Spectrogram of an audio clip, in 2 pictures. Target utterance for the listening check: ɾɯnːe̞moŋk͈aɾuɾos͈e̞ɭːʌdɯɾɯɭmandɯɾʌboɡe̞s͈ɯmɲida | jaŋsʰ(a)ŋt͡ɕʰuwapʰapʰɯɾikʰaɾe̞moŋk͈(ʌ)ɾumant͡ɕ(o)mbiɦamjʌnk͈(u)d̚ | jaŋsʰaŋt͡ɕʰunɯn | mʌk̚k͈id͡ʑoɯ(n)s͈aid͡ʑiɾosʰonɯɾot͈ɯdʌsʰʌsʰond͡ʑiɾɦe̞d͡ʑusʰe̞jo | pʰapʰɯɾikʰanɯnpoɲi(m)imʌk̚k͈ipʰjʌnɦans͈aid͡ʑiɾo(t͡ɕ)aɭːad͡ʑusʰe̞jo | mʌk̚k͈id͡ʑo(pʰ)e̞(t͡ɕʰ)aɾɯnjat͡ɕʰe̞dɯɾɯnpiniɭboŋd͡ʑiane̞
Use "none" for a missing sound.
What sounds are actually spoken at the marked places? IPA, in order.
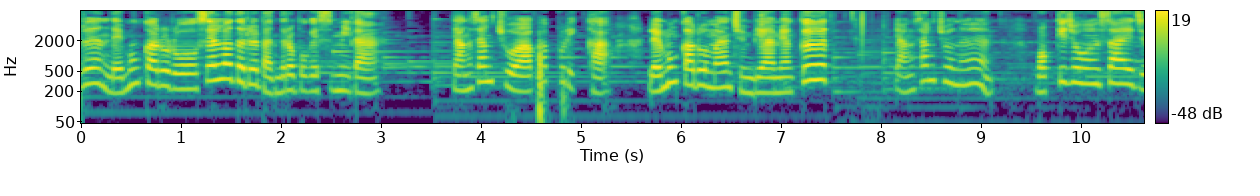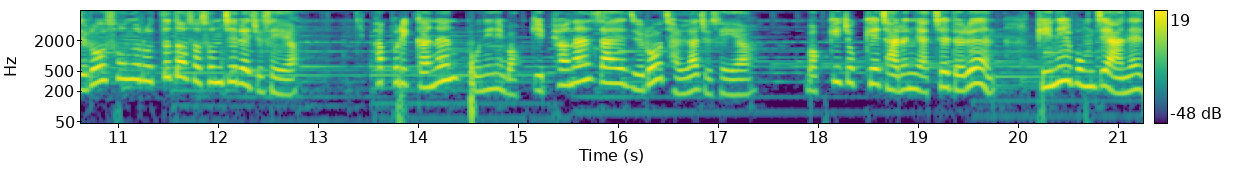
a, a, u, ɯ, n, ɲ, t͡ɕ, kʰ, t͡ɕ

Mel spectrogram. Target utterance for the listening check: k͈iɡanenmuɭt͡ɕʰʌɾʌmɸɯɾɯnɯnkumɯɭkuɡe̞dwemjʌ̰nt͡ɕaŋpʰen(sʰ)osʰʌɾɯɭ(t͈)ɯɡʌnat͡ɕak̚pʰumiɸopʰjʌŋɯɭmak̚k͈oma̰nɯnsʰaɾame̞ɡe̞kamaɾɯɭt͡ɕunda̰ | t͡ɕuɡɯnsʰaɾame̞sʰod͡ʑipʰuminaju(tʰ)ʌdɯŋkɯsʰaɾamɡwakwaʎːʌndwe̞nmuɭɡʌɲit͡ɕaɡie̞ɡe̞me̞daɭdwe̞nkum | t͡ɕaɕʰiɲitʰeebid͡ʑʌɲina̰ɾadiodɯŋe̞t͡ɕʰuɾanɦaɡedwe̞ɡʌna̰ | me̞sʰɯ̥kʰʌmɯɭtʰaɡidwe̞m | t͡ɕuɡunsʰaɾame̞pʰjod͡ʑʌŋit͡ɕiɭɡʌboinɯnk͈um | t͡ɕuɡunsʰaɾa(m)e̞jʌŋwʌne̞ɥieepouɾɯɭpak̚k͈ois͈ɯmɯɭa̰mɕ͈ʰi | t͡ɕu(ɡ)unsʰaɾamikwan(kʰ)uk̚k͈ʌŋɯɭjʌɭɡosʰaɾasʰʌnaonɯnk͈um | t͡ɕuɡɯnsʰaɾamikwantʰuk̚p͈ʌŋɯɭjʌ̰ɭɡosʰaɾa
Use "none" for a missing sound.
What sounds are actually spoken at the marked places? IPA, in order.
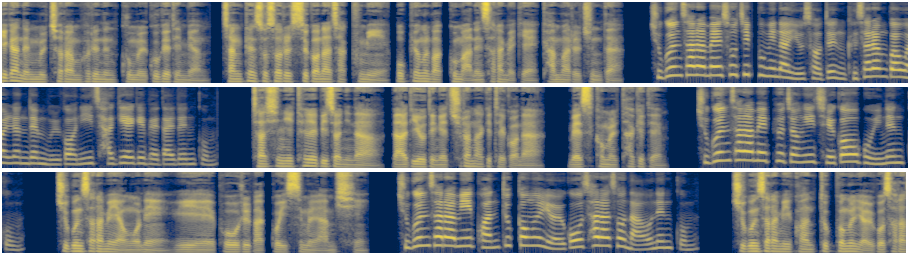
sʰ, s͈, sʰ, m, ɡ, tʰ

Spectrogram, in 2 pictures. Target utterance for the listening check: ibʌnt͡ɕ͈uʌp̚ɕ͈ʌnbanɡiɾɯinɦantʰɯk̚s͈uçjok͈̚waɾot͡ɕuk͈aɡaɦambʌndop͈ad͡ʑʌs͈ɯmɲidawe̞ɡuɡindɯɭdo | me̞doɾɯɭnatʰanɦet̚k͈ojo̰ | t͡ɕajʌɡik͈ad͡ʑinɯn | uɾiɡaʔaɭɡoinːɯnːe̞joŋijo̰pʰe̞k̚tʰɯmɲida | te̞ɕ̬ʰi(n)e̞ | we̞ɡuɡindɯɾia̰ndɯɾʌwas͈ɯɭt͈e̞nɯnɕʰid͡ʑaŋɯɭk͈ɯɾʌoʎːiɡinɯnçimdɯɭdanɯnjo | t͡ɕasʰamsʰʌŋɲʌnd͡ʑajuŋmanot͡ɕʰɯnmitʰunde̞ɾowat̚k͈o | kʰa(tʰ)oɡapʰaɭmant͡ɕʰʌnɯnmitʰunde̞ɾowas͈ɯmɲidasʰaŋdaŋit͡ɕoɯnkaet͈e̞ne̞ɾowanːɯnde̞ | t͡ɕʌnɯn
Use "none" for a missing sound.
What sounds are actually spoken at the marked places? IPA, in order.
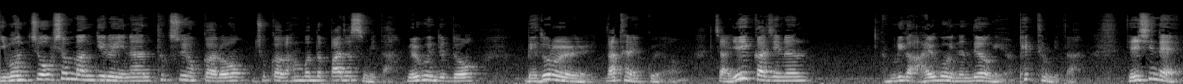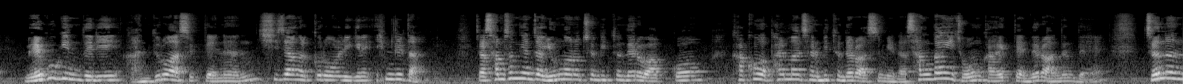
n, kʰ

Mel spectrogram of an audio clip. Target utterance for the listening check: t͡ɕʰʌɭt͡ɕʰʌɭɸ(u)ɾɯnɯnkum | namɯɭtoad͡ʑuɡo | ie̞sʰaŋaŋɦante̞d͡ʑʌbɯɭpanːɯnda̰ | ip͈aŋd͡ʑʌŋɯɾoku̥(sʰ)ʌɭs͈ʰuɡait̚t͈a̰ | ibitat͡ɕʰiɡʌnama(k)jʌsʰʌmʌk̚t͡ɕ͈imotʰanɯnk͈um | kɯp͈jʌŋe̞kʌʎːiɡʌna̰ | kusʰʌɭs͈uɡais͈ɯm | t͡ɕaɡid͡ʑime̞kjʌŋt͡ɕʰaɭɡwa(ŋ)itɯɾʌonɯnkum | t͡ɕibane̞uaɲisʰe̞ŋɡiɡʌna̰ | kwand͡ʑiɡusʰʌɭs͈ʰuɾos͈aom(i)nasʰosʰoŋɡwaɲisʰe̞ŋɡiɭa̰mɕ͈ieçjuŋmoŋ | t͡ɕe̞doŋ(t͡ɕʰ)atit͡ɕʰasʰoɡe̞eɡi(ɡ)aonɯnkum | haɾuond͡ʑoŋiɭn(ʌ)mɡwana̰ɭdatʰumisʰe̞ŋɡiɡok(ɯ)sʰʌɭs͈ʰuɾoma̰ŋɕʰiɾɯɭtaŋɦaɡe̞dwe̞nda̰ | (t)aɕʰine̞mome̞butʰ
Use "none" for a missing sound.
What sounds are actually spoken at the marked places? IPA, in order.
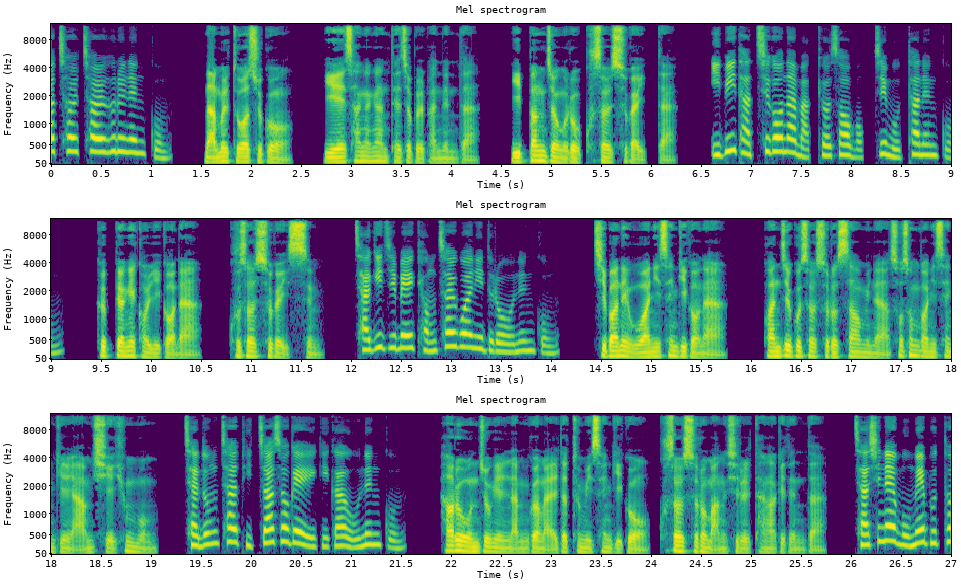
ɯ, sʰ, kʰ, ɲ, i, t͡ɕʰ, ɡ, a, u, t͡ɕ

